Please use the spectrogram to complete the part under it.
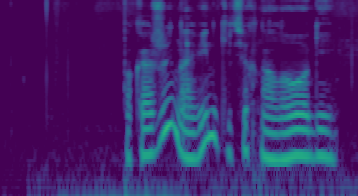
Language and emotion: Russian, sad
